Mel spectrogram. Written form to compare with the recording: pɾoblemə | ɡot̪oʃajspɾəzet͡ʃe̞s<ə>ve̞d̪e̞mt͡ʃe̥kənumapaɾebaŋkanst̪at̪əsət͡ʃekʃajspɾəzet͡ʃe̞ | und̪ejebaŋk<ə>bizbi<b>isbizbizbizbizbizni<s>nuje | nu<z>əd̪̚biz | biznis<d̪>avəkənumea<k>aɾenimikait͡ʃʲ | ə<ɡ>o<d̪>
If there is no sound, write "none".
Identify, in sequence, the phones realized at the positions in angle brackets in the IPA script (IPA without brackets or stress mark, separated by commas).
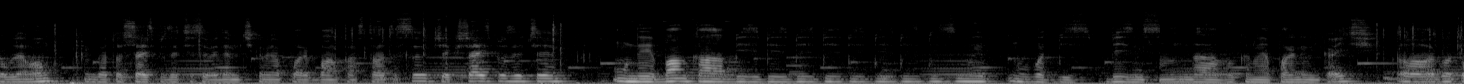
ə, a, b, s, v, d̪, p, ɡ, t̪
